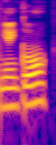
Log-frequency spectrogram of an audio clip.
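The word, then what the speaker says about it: Ginkel: Diamondbacks, and they said his name starts with a K and rhymes with Tinkle. And ever since then, it has completely skewed my perspective on Kevin Ginkle.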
